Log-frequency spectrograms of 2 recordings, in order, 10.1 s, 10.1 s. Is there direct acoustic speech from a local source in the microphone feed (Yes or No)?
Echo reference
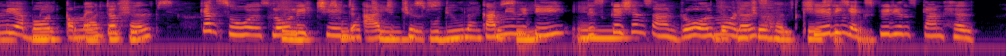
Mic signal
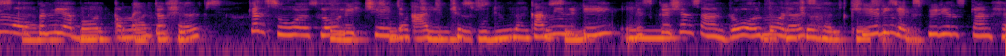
No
